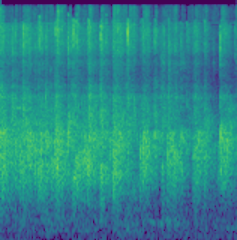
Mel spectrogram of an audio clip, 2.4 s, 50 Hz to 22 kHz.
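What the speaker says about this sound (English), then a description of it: "A round of applause for the 3 brand ambassadors who are here this evening." An audience applauds for brand ambassadors at the Huawei Mate 8 phone launch event, a dense, steady burst of clapping that stays loud and continuous throughout.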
